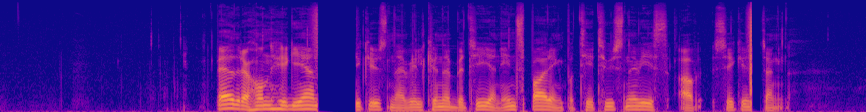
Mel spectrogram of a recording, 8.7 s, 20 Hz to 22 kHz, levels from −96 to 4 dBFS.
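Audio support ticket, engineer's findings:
Wireless microphone squelch dropout, twice in the speech. 3.07 to 3.59 s: hiss swells, then roughly 0.39 s of near silence before "vil kunne bety en" comes back. 7.45 to 7.60 s, right after "innsparing på titusenvis av": shorter, about 0.09 s hole. Component: analogue FM radio link. Mechanism: RF level sags, receiver squelch gates the output, opens again when signal recovers. Check antenna placement and line of sight.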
